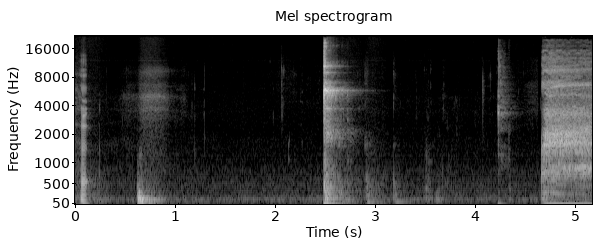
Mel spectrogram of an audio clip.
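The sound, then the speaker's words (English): A few sharp clicks and knocks, including one bright ringing clink of glasses, followed by a short gulp and a breathy rush of air as a shot is downed. “Us for a shot, lassie. Cheers. You're drinking”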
